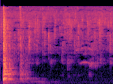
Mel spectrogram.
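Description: Oil sizzling around pieces of raw mango frying in a steel kadai: a steady hiss. A sharp click comes right at the start and a fainter one about half a second in.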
